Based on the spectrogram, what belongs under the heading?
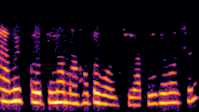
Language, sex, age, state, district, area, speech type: Bengali, female, 30-45, West Bengal, Jhargram, rural, conversation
